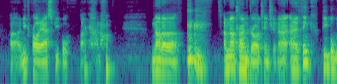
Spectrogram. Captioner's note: clears throat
